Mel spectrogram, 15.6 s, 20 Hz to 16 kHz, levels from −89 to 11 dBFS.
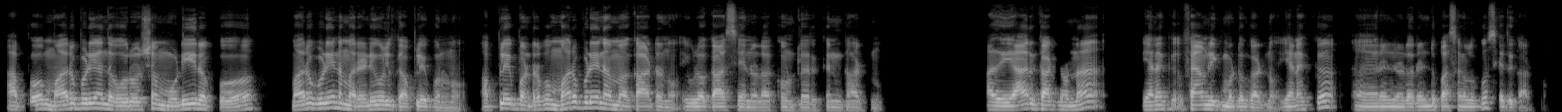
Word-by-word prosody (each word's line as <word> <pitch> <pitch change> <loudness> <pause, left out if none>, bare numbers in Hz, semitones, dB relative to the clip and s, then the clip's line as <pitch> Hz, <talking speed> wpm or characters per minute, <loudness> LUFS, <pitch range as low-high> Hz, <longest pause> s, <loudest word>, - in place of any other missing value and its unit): அப்போ 120 +3 -1 0.2
மறுபடியும் 155 +5 +3
அந்த 135 -3 +3
1 120 +1 +2
வருஷம் 120 +3 0
முடியறப்போ 135 -6 +2 0.7
மறுபடியும் 160 +5 +3
நம்ம 145 -4 +3
ரெனிவலுக்கு 130 +3 +2
அப்ளை 110 -2 0
பண்ணணும். 90 -3 -6 0.2
அப்ளை 150 +9 +1
பண்றப்போ 130 +2 +1
மறுபடியும் 175 -1 +2
நாம 125 -5 +1
காட்டணும். 110 -3 -2
இவ்வளோ 110 0 +2
காசு 110 0 +1
என்னோட 95 0 -2
அக்கவுண்டன்ட்ல 95 -3 -4
இருக்குன்னு 95 +2 -6
காட்டணும். 95 -3 -7 1.1
அத 120 - +3 0.2
யாருக்கு 140 +2 +2
காட்டணுனா, 125 +3 0 0.6
எனக்கு 130 +2 -1
ஃபேமிலிக்கு 135 -3 +2
மட்டும் 105 0 -1
காட்டணும். 95 0 -3
எனக்கும் 125 - -1 0.3
அ - - -1 0.3
என்னோட 105 0 +1
2 110 +1 +1
பசங்களுக்கும் 105 +9 -2
சேர்த்து - - -2
காட்டணும். - - -13
120 Hz, 140 wpm, -23 LUFS, 105-140 Hz, 1.1 s, மறுபடியும்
